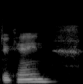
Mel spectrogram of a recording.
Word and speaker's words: Duquesne: And the only pharmacists at my university who did, which we learned is pronounced Duquesne, it was those who took the drugs of abuse class.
